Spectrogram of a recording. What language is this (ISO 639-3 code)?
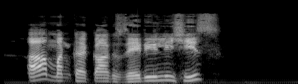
kxp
